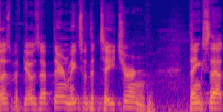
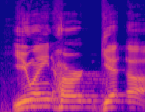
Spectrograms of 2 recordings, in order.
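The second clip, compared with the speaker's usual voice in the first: slow, stern, mock no-nonsense tough tone; 3 semitones higher than usual. Advising what to say when she falls, saying it in a stern, loud voice. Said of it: "in a stern, loud voice".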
